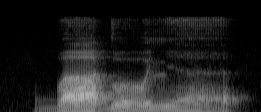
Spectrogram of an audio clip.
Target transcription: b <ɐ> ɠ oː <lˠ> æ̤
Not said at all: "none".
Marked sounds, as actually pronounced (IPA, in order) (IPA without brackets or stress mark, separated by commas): a, lʲ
